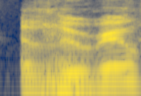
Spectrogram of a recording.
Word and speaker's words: Uluru: Uluru. Pronounced Uluru?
